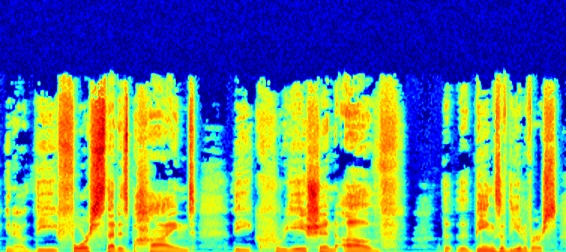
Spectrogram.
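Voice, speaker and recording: A man with a lowish voice speaks as a co-host on a literary podcast. His delivery is casual and somewhat halting, with qualifications along the way. The recording is dry and free of room sound. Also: no echo.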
